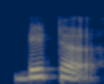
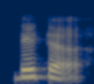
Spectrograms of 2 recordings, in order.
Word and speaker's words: debtor: මේ මෙතන තියෙන B එක silent. හොඳට මතක තියාගන්න මේ B එක silent. සමහර ළමයි මේ debtor කියනවා. ඒක වැරදි හරි. B එක silent තියාගෙන තමයි අපි pronounce කරන්න ඕනේ.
